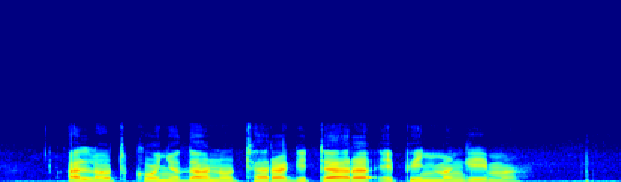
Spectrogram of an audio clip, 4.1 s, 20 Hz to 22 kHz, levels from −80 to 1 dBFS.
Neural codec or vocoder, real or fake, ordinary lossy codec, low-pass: none; real; none; 7.2 kHz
